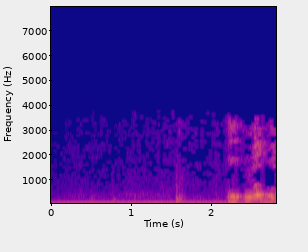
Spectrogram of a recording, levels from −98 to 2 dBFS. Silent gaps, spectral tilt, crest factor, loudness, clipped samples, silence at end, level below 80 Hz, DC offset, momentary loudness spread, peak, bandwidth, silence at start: none; -6 dB/octave; 20 dB; -44 LUFS; under 0.1%; 0 s; -64 dBFS; under 0.1%; 20 LU; -26 dBFS; 3.8 kHz; 0 s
